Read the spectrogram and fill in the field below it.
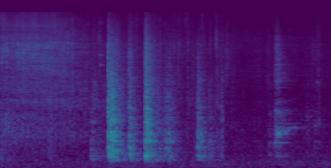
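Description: Appam batter poured into a hot wok sizzles in several short bursts, close and fairly quiet, fading to a soft hiss with no voices.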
